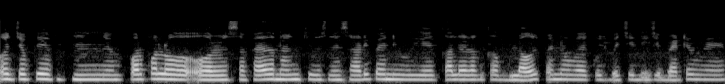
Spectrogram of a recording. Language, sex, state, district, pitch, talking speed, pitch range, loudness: Hindi, female, Delhi, New Delhi, 220 Hz, 180 wpm, 215-230 Hz, -17 LUFS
